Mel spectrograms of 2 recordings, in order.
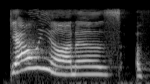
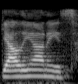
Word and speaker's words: Galleani: the regularly scheduled programming Galliano's followers galliano Galleani followers galeano oh no bethany it is the end of the world I have mispronounced Galleani followers were of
